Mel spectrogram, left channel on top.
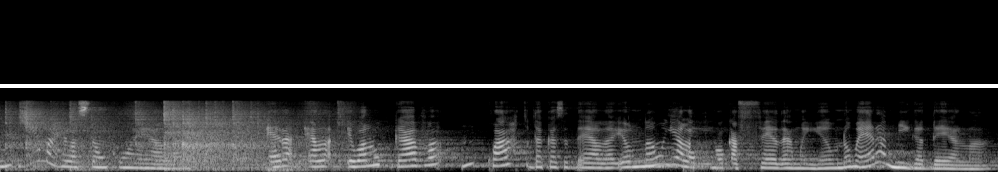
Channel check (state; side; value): silent; left; digital silence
